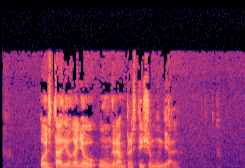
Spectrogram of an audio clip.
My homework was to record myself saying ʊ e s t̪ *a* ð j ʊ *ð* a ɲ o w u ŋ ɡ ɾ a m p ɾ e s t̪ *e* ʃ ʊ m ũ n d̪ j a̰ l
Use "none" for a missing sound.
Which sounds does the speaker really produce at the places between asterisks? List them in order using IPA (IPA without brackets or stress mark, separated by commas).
a, ɣ, i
